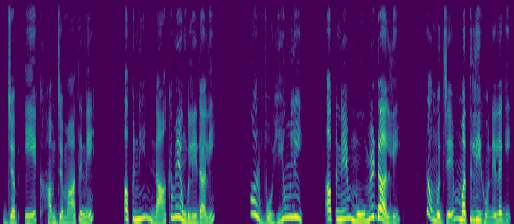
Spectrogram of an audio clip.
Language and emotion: Urdu, disgusted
